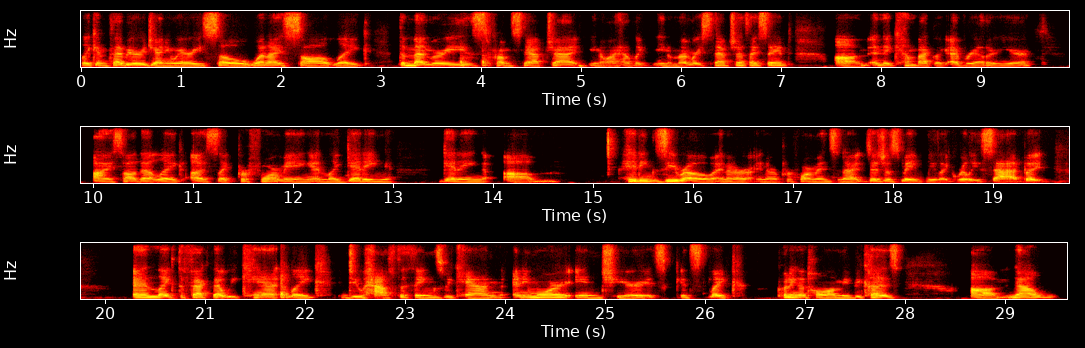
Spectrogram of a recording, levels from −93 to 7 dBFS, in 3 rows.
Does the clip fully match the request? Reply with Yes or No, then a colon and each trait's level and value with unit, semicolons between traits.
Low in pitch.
No: medium, 180 Hz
